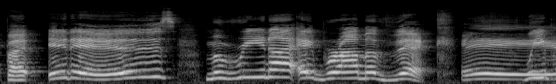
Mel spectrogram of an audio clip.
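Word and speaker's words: Abramović: Oh my God, I had to listen to it like 30 times to get it right, but it is Marina Abramovic. Hey. We pronounced it wrong every time.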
